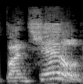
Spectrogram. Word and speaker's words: Banchero: I got to tell you, man, the last time I was talking to William about this a few podcasts ago, dude, I had no idea that's how you pronounce it. I was always wondering when I heard it in college, by the guys who call the games in college when they were calling the Duke games, they're like Paolo Banchero. I'm like, oh my God, these guys, man, they're just butchering them. It's Banchero, man, right?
